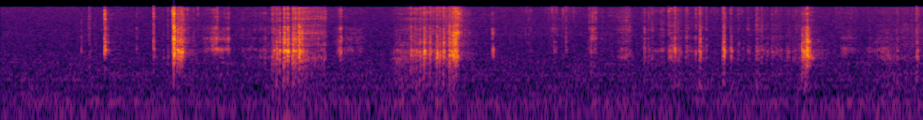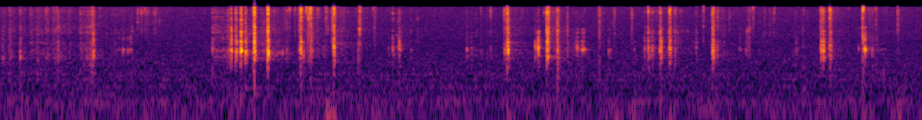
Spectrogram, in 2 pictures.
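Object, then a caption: Olive oil bar soap cut with a knife. A thin slab of solid green olive-oil bar soap, held in the hand, is cut and scraped with a metal utility knife blade and cracks into pieces. Crisp, bright crunching cracks and short scraping bursts come in irregular clusters over a faint steady hiss. Each snap is sharp and dies away almost at once.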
